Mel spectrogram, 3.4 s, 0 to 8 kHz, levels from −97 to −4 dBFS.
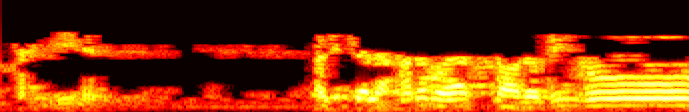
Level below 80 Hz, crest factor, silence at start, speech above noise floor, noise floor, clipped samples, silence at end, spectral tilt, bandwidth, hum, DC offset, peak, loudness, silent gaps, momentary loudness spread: -56 dBFS; 14 dB; 0.05 s; 36 dB; -49 dBFS; under 0.1%; 0 s; -11 dB/octave; 3.3 kHz; none; under 0.1%; -2 dBFS; -15 LUFS; none; 15 LU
